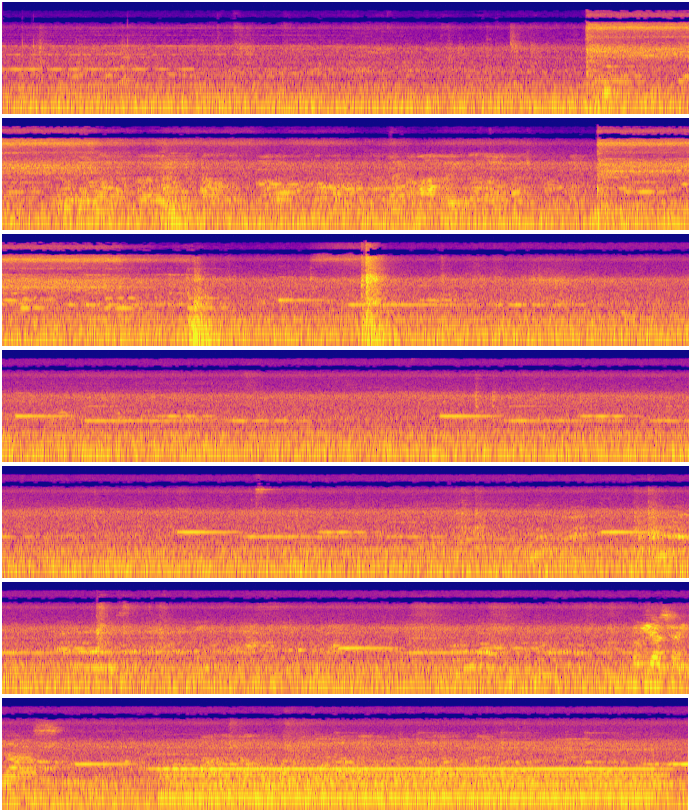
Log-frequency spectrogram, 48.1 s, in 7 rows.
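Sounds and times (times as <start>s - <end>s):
train wheels rumbling on rail: 0.0s - 48.0s
faint two-pitch tones: 41.6s - 48.0s.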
